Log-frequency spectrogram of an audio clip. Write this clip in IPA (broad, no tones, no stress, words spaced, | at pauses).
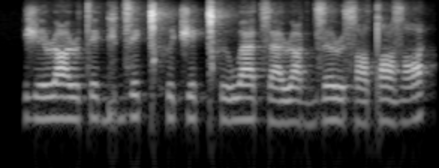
ʒeɹɑɹteɡi d͡ze ǀʰɯt͡ʃeǀʰɯ wat͡saɹɑɡ d͡zəɹ satˤɵzˤi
